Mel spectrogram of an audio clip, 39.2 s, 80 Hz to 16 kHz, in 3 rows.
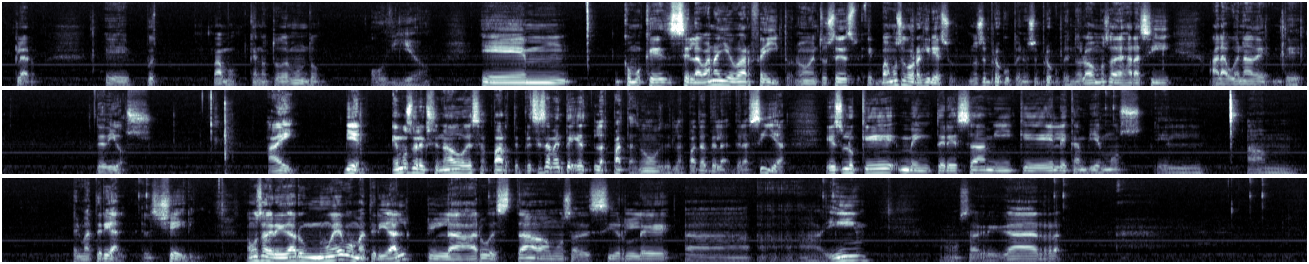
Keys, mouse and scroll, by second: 0.0-1.0 ctrl+shift+middle drag, 8.0 ctrl+click, 8.0-9.3 ctrl+middle drag, 9.4 ctrl+shift+click, 10.1 shift+middle click, 10.8 shift+middle click, 13.3 shift+click, 15.3 ctrl+KP_Add, 20.5 click, 24.1 click, 27.5 click, 31.0 click, 34.3-35.9 drag, 36.6 click, 38.6 click.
